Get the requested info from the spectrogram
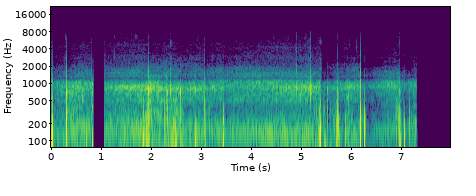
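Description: Underwater sound picked up by a snorkeler's camera: a steady muffled wash with a constant hum and scattered sharp clicks. It drops out briefly about a second in and cuts to silence shortly after seven seconds.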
